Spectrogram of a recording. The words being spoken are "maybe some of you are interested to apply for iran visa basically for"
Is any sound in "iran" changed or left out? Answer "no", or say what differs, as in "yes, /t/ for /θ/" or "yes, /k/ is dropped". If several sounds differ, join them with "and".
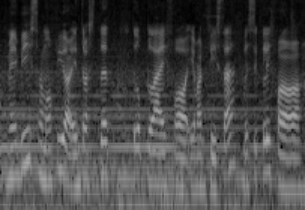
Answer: yes, /w/ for /ɹ/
